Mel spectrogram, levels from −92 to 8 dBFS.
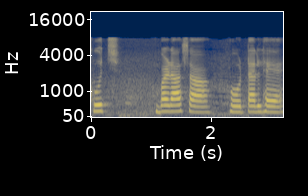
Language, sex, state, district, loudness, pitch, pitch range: Hindi, female, Haryana, Rohtak, -15 LUFS, 220 Hz, 210-235 Hz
